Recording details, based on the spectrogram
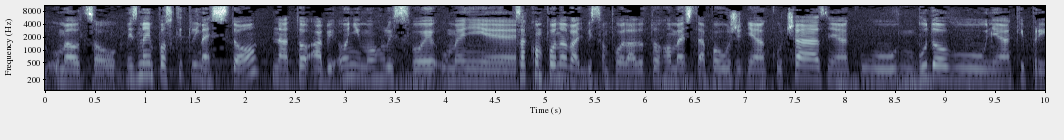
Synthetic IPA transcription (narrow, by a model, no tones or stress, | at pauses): umɛlt͡sɔʊmizmɛimpɔskit̪limɛst̪ɔnat̪ɔʔabiʔɔɲimɔɦlisʋɔjɛʔumɛɲɪɛzakɔmpɔnɔʋaɟbisɔmpɔʋɛd̪ald̪ɔt̪ɔɦɔmɛst̪apɔuʒiɟɲɛakut͡ʃazɲɛakubud̪ɔʋuɲɛakiːpɾ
